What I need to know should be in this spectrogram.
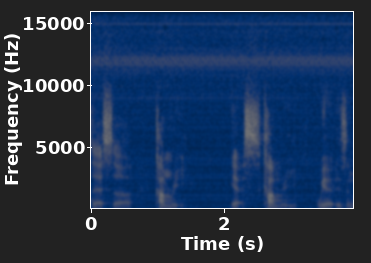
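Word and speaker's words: Cymru: four minutes okay okay first off it's not pronounced sim rule it's Welsh and it's pronounced s Camry yes come really weird isn't it now let's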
